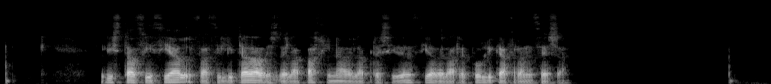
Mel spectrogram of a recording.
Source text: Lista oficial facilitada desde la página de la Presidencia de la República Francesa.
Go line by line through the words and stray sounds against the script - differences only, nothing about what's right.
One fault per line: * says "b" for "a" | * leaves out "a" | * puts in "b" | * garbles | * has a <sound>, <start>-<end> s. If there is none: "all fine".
all fine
